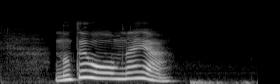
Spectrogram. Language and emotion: Russian, positive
